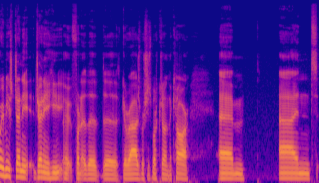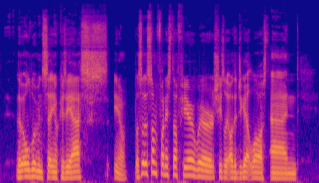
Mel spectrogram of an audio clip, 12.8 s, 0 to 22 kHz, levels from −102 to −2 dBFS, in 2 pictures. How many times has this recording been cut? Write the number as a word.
two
